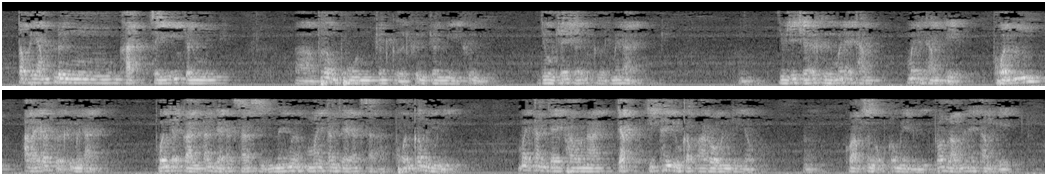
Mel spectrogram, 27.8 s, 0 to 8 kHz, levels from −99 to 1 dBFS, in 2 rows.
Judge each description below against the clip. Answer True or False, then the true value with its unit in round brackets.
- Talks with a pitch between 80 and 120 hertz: True (110 Hz)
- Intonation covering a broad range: False (2.4 semitones)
